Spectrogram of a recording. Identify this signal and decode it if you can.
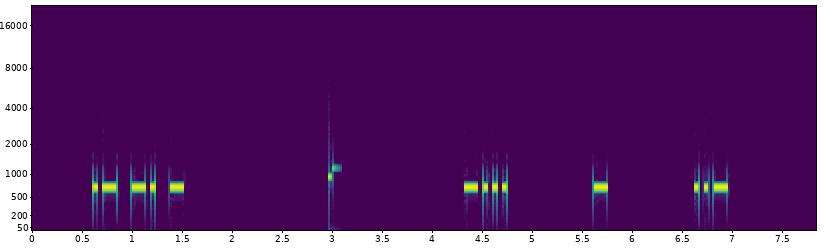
Morse code, heard as a keyed tone, about 25 wpm, spaced as for 13 wpm, 700 Hz. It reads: ANT BTU
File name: Top 20 QSO Elements - 6x Character Spacing - 25wpm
